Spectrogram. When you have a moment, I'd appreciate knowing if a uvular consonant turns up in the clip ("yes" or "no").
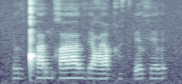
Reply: yes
